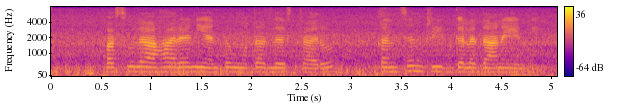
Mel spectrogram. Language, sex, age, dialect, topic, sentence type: Telugu, female, 18-24, Utterandhra, agriculture, question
